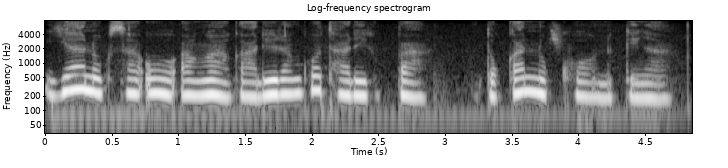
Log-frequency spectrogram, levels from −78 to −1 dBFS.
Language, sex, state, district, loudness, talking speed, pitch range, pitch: Garo, female, Meghalaya, North Garo Hills, -15 LUFS, 100 wpm, 200-235 Hz, 215 Hz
